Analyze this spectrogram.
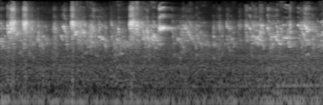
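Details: Budgies singing in a continuous stream of scratchy, high twitters and brief squawks, loudest at the start and again near the end, over a soft low-pitched hum.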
